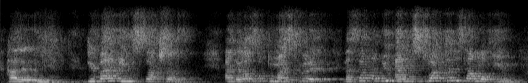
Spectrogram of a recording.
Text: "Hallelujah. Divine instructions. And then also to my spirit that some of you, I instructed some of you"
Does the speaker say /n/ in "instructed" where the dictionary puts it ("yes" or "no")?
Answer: yes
